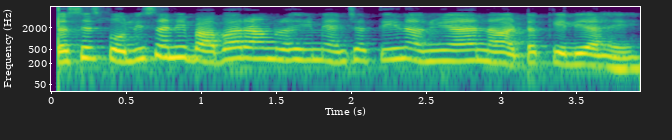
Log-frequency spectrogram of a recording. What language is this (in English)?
Marathi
